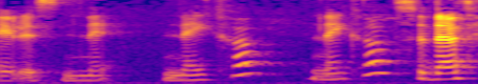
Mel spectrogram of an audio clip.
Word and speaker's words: nacre: Okay, I just looked it up and the way you say it is nacre, so that's how I'll say it from now on.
